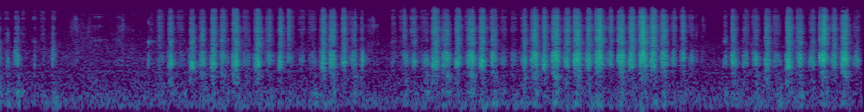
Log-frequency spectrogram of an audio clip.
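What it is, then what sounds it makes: Scratch-art paper being scratched. A wooden stylus scratches fill strokes into the black coating of a scratch-art book page, working over a bunny figure. Quick, short rasping strokes come in bursts with brief pauses between them, each stroke a dry, bright scrape.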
